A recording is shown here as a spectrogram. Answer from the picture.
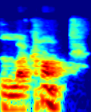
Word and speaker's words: LeConte: in 1962, talking about the LeConte Glacier, or LeConte, LeConte. Yeah, there's multiple. It's L-E, capital C-O-N-T-E, and the correct pronunciation is LeConte.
